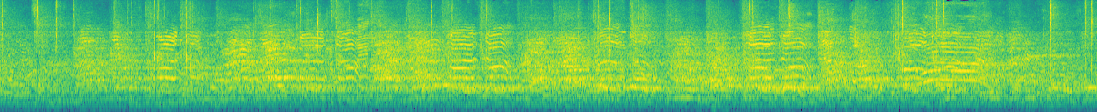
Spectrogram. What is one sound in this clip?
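Girls squeal and cheer in high voices.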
